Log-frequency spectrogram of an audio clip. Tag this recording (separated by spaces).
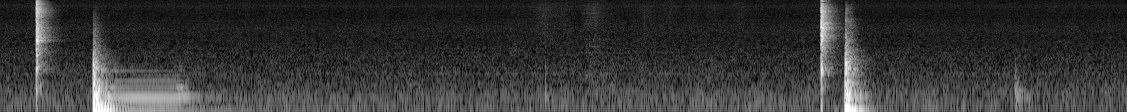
power electricity off speakers contact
